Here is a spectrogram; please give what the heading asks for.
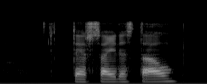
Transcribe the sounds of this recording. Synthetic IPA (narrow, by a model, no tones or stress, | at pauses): tɛrsɛjdəstɐlˠ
